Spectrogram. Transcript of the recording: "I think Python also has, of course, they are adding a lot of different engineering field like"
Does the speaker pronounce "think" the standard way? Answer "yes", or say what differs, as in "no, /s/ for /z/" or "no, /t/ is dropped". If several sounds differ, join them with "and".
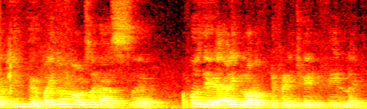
no, /t/ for /θ/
